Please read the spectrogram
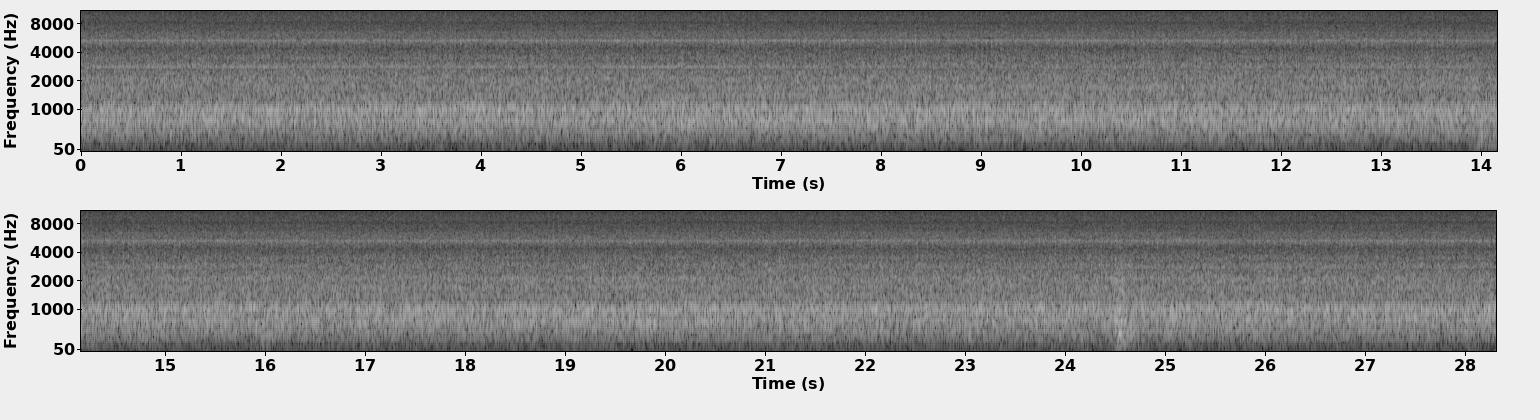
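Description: Film projector running steadily: a continuous mechanical whir with a constant high tone, and a single short tick near the end.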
